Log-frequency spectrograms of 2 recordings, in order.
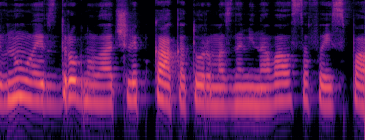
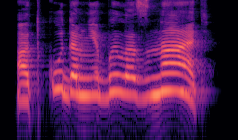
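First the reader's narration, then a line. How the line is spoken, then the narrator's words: Ashamed shout. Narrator (Russian): крикнула я, сгорая от стыда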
